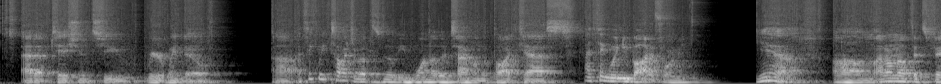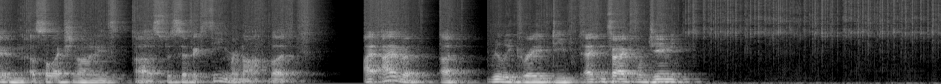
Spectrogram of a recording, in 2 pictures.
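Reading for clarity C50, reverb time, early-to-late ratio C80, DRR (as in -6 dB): 7.5 dB, 0.65 s, 11.0 dB, 3.0 dB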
